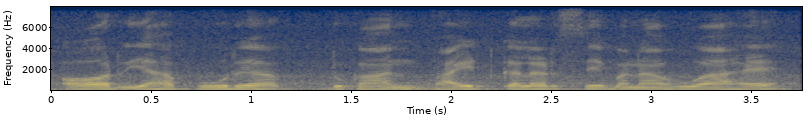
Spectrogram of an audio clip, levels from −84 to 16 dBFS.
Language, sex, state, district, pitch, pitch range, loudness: Hindi, male, Uttar Pradesh, Lalitpur, 140 Hz, 135-150 Hz, -17 LUFS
